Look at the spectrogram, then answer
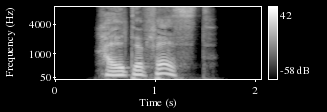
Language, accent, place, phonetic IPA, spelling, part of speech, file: German, Germany, Berlin, [ˌhaltə ˈfɛst], halte fest, verb, De-halte fest.ogg
- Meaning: inflection of festhalten: 1. first-person singular present 2. first/third-person singular subjunctive I 3. singular imperative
